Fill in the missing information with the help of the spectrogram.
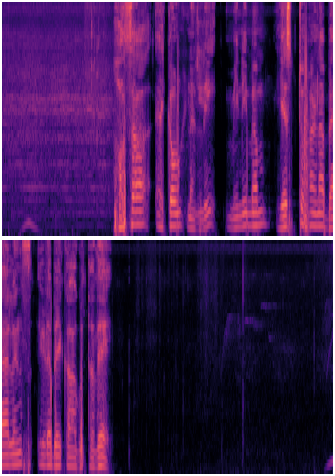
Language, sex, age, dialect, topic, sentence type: Kannada, male, 18-24, Coastal/Dakshin, banking, question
